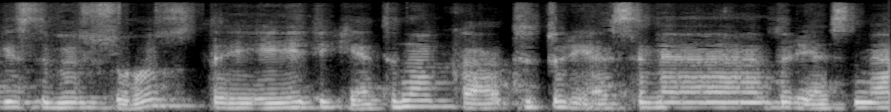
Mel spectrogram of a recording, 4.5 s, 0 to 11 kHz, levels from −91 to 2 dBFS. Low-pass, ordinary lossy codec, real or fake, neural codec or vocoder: 9.9 kHz; AAC, 32 kbps; fake; vocoder, 22.05 kHz, 80 mel bands, WaveNeXt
